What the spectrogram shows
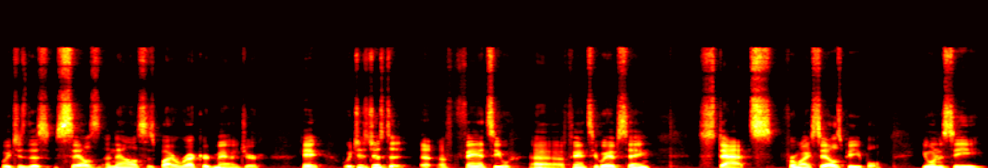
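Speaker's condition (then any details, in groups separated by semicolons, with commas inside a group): No condition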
